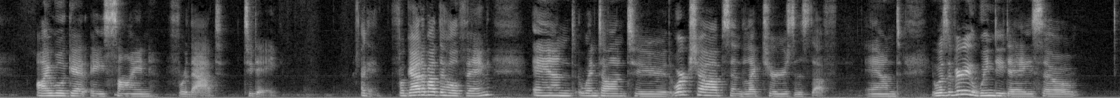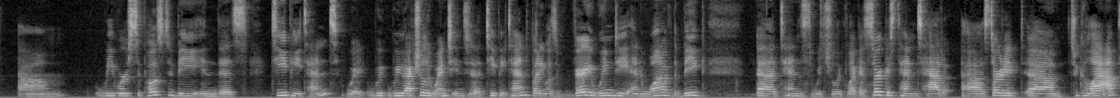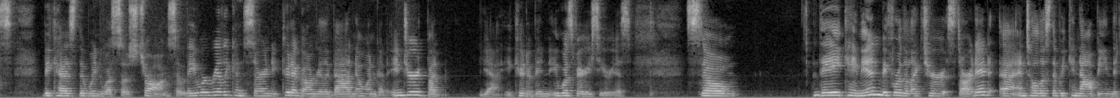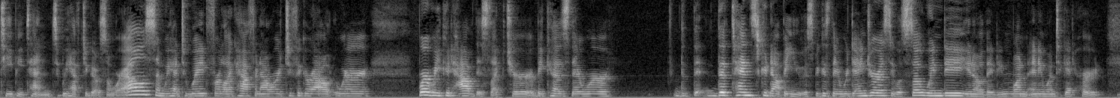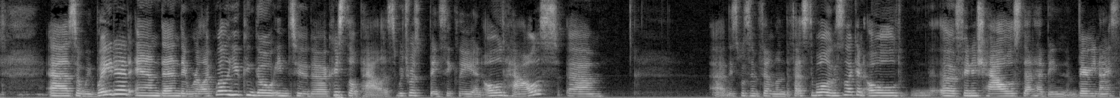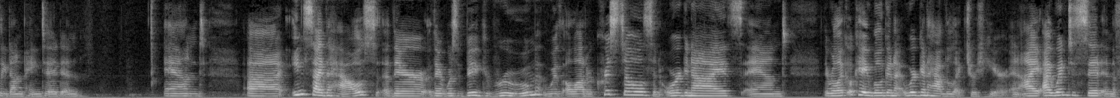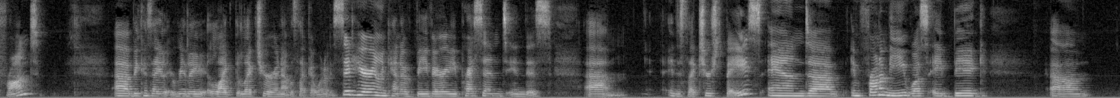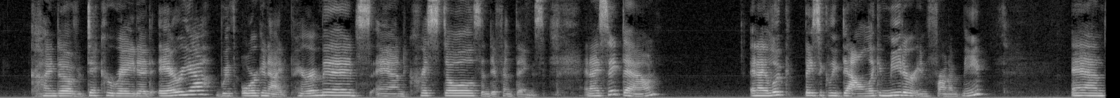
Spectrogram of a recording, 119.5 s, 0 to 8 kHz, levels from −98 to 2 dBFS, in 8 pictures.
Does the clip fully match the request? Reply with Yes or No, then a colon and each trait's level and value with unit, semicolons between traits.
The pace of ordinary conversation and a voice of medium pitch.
No: average, 170 wpm; high, 195 Hz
